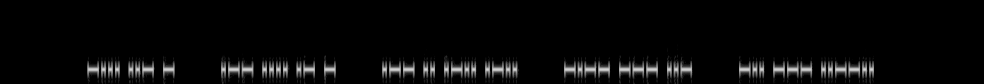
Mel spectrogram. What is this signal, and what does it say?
Morse code, heard as a keyed tone, about 35 wpm, 700 Hz. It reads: BUT WHAT WILL YOU DO?
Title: 2x Word-Spacing - Sentences from Top 100 Words - 35wpm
